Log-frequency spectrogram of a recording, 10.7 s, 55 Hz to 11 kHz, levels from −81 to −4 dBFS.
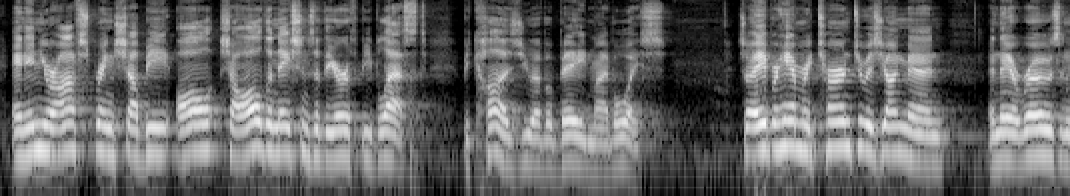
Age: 40-59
